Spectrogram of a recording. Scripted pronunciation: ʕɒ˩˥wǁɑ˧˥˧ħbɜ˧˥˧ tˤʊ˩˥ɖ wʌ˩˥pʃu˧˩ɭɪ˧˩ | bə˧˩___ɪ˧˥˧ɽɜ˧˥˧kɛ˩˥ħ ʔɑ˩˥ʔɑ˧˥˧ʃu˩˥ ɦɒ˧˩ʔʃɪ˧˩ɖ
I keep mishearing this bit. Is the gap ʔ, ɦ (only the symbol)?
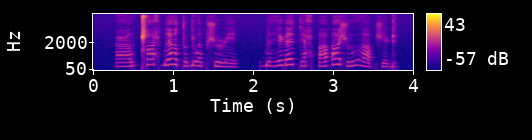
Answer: ɦ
